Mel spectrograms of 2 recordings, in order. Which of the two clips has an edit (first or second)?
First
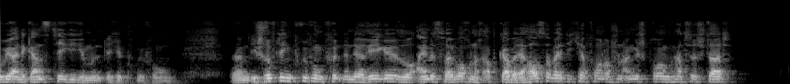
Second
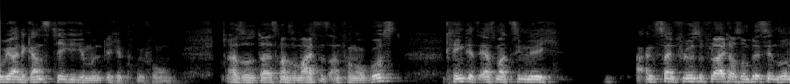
second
